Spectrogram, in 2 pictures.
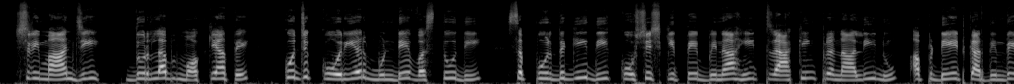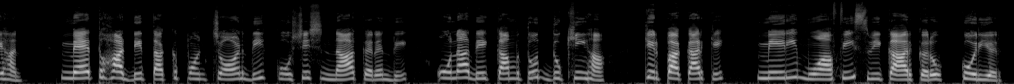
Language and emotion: Punjabi, disgusted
